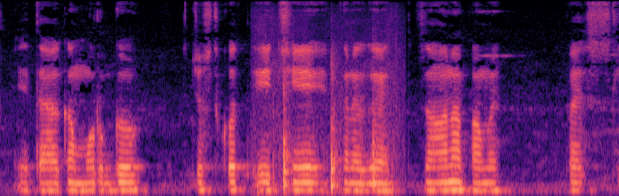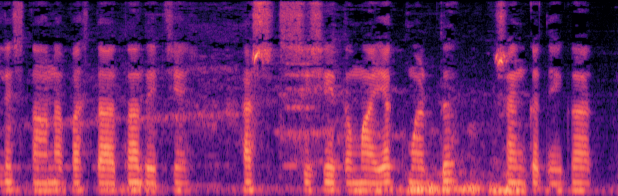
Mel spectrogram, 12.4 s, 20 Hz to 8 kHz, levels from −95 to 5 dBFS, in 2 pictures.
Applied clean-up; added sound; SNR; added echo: none; Walk, footsteps; 4 dB; none.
